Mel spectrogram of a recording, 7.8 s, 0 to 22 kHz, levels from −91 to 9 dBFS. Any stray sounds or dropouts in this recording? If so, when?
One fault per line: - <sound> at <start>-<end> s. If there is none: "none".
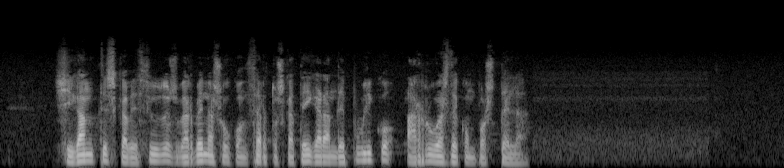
none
